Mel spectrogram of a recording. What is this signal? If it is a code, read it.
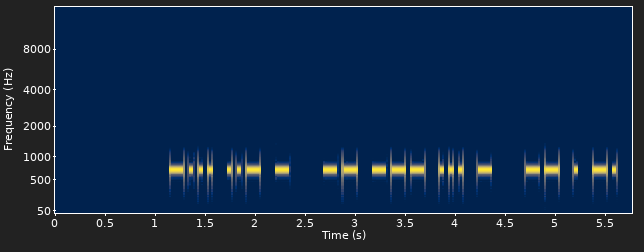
Morse code, heard as a keyed tone, about 25 wpm, 700 Hz. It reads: BUT MOST MEN
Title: Sentences from Top 1000 Words - Review Part 1 - 25wpm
